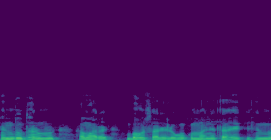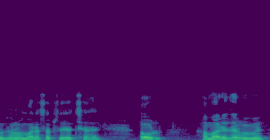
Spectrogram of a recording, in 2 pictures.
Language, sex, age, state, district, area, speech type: Hindi, male, 30-45, Uttar Pradesh, Jaunpur, rural, spontaneous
